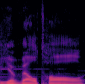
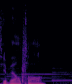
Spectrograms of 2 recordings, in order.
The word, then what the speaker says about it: Yveltal: i did get the yavel tall uh whatever i think it's yveltal i don't know why i'm trying to mispronounce it um i didn't get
